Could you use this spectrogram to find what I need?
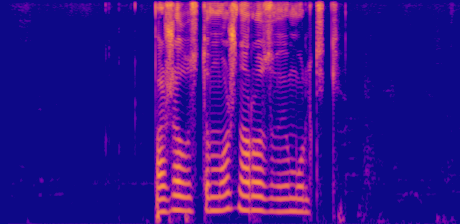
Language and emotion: Russian, neutral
